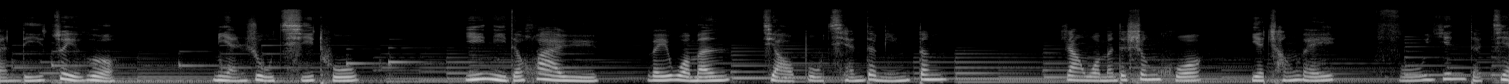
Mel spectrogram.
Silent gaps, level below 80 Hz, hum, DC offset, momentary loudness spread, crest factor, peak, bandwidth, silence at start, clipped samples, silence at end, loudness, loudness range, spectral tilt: none; -54 dBFS; none; under 0.1%; 18 LU; 16 dB; -8 dBFS; 13.5 kHz; 0 s; under 0.1%; 0 s; -24 LUFS; 4 LU; -7 dB/octave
